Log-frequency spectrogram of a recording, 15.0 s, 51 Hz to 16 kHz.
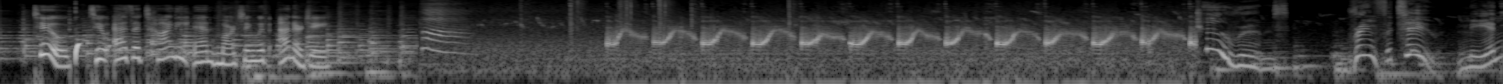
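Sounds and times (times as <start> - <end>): light background music: 0.0 - 4.2, 12.0 - 15.0
voice: 0.4 - 3.3, 12.0 - 12.9, 13.5 - 15.0
cartoon boing effect: 6.1 - 12.0.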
